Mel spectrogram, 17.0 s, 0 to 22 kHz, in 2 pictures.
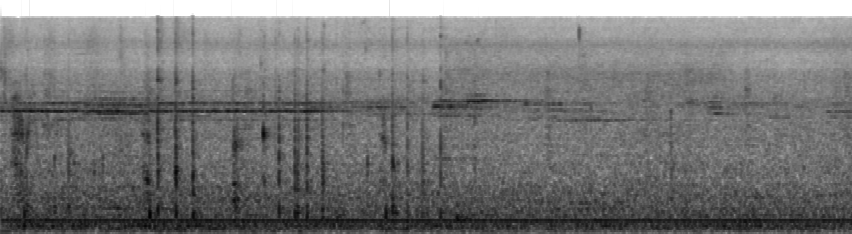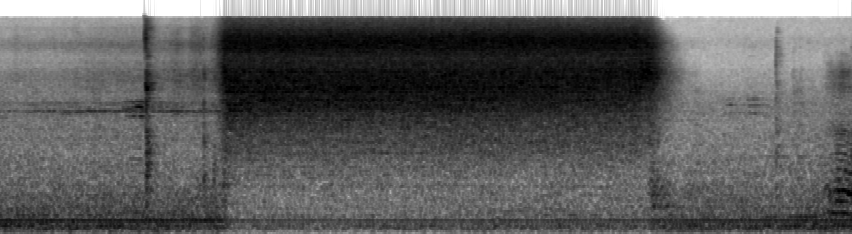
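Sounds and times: loud steady hiss: 8.6s - 15.4s.

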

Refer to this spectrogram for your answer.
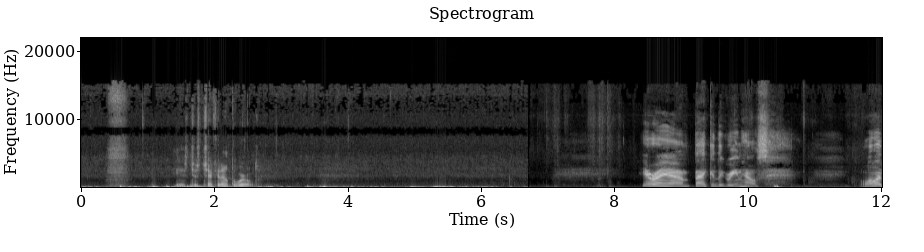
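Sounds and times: wind buffeting microphone: 0.0s - 6.7s.

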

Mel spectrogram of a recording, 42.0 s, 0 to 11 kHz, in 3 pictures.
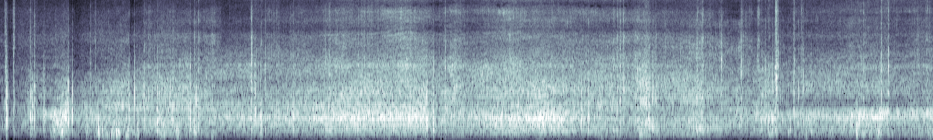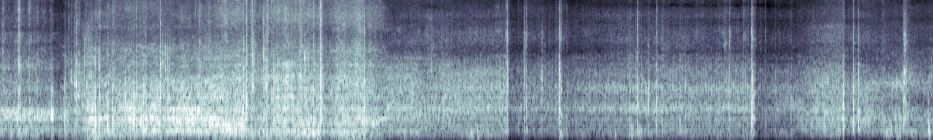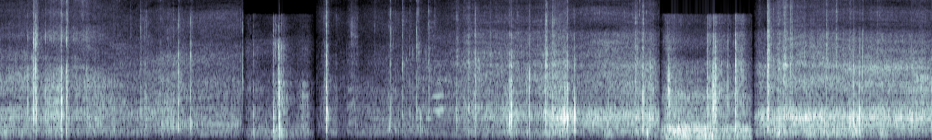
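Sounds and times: skateboard hitting ground: 0.0s - 31.0s, 31.6s - 36.8s, 37.4s - 41.9s
skateboard wheels rolling on concrete: 0.0s - 41.9s.

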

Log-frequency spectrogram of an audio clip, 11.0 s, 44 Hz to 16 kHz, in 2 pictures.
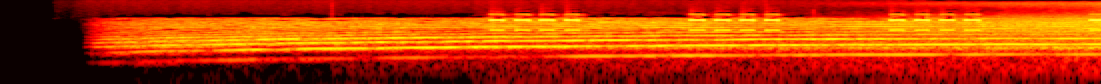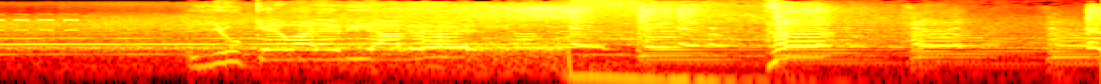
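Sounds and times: siren-like wavering tone: 0.5s - 9.7s
quick high beeps: 3.5s - 3.9s, 4.5s - 6.0s.

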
